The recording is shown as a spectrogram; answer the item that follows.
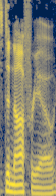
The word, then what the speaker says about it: D'Onofrio: No, it's D'Onofrio. D-O. Yeah, no, it is. O-N-O-F-R-I-O.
